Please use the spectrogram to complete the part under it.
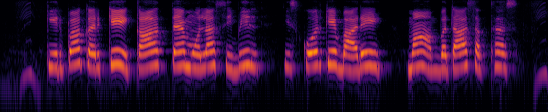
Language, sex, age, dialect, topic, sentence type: Chhattisgarhi, female, 18-24, Western/Budati/Khatahi, banking, statement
